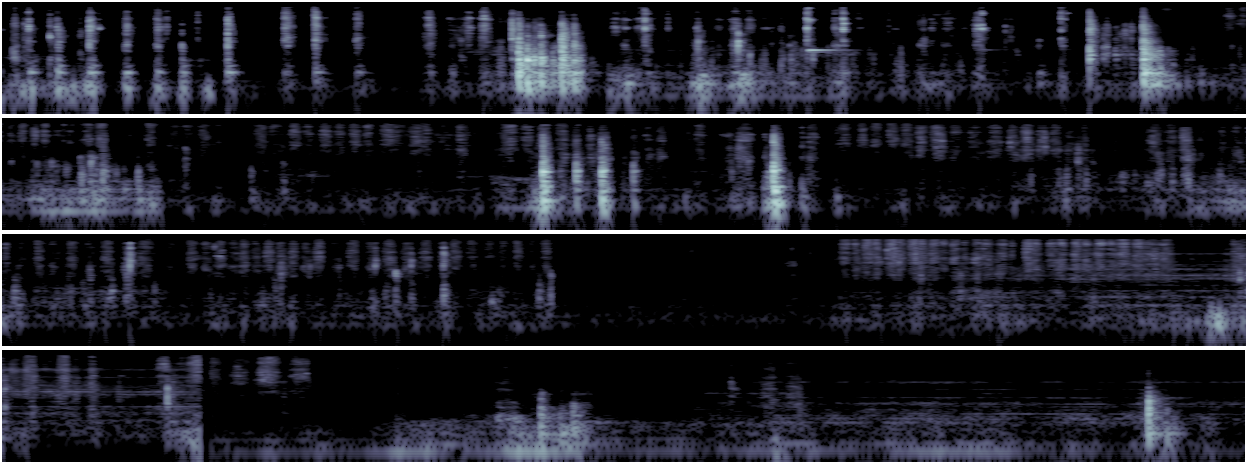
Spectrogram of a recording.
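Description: A screwdriver and a scraper blade scraping and prying burnt rust and crusted debris off a rusty truck air compressor. It starts with irregular clicks and sharp knocks, then turns into long stretches of rasping scraping, with a brief pause about fifteen seconds in.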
